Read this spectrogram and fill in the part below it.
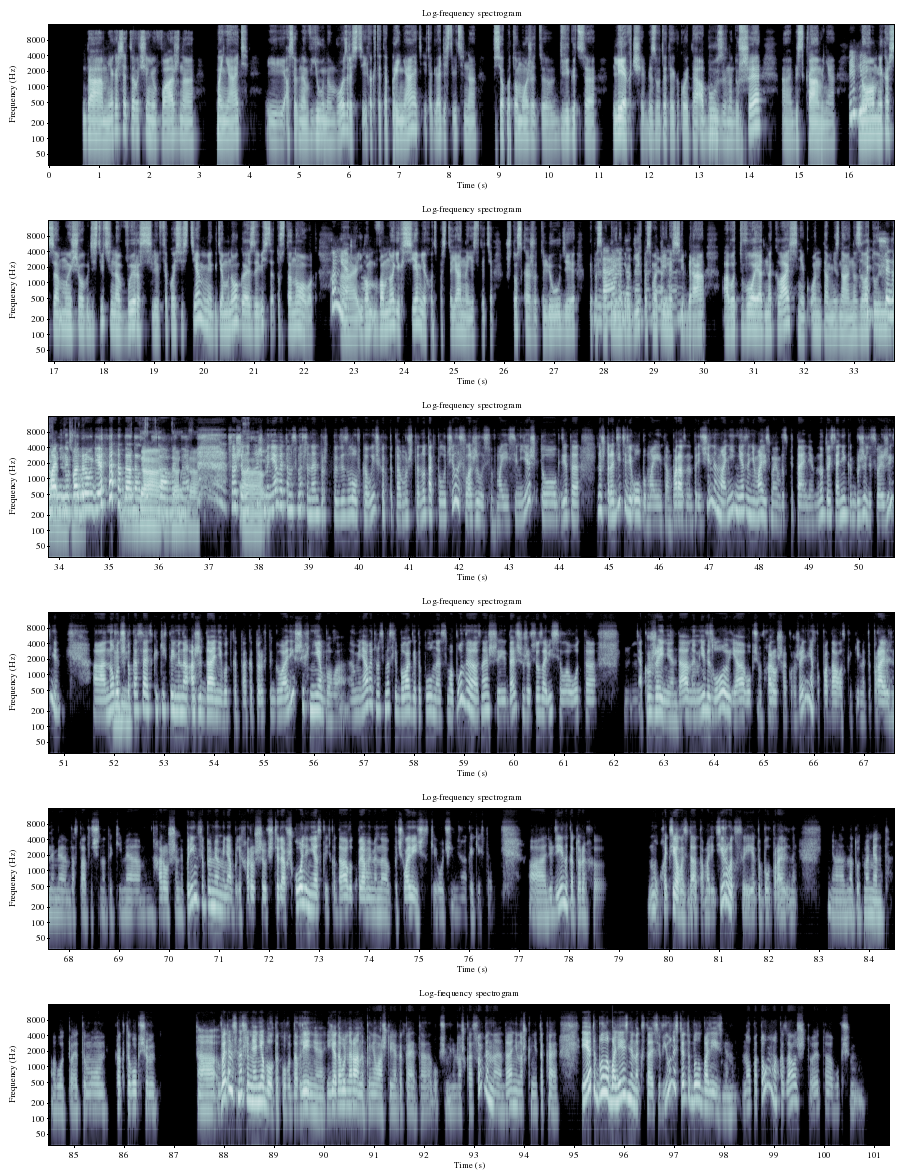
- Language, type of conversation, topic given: Russian, podcast, Как вы перестали сравнивать себя с другими?
- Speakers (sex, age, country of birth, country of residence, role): female, 40-44, Russia, Mexico, guest; male, 30-34, Russia, Mexico, host
- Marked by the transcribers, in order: tapping; chuckle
